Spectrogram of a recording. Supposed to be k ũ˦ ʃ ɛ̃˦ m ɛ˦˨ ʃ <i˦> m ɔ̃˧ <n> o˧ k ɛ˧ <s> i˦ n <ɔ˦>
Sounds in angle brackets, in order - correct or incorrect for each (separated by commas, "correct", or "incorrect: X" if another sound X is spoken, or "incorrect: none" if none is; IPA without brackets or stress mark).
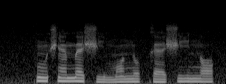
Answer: incorrect: i˨, correct, incorrect: ʃ, correct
